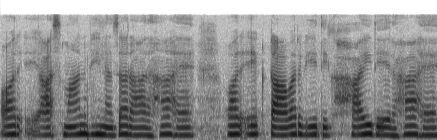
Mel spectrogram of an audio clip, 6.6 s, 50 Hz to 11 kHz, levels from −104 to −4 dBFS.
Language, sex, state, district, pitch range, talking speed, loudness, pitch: Hindi, female, Jharkhand, Palamu, 175-195 Hz, 135 wpm, -18 LUFS, 185 Hz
